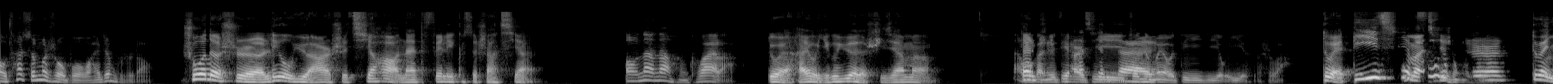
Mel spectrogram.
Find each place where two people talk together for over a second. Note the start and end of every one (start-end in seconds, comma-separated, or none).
10.2-11.6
